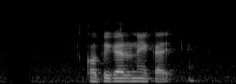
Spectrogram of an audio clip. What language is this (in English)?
Sinhala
